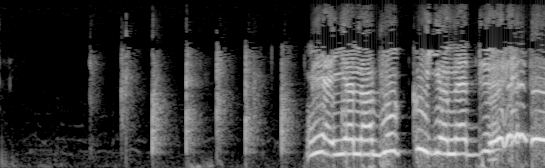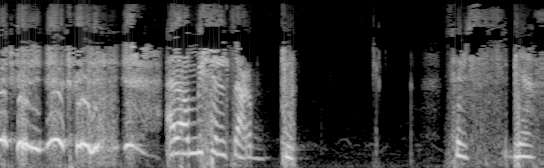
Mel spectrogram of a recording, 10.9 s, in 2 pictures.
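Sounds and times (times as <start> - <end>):
applause: 0.9 - 3.1
speech: 3.1 - 8.5, 10.0 - 10.8.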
